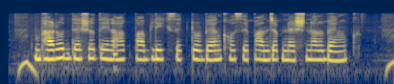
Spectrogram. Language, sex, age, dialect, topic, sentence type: Bengali, female, 18-24, Rajbangshi, banking, statement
